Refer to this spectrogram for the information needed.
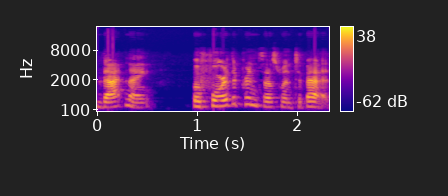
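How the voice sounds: Quiet background behind a natural reading voice of ordinary pitch variation.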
